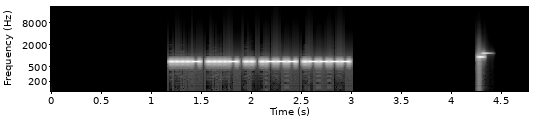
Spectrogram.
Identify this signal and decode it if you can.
Morse code, heard as a keyed tone, about 42 wpm, 700 Hz. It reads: 44IJ1
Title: Five Challenging Letter-Number Combinations 45wpm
